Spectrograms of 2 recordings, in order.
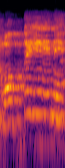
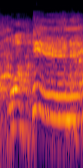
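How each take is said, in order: First: The middle consonant is a crisp t sound. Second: The middle consonant is a breathy, airy sound. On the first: Said with all teeth, the letter is pronounced properly. The speaker calls it right. "Harusnya watini" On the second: Missing front teeth let the air escape. The speaker calls it wrong. "dia nggak wahini"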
